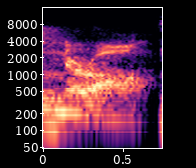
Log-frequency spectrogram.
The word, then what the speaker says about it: Neurowl: How do you pronounce it? So I'm going to say it right. N-E-U-R-O-W-L, owl. – Yeah. Well, it's a wordplay, but it's just Neural.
